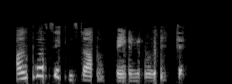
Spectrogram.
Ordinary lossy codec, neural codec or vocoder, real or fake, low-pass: MP3, 32 kbps; codec, 44.1 kHz, 3.4 kbps, Pupu-Codec; fake; 7.2 kHz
